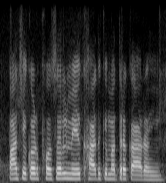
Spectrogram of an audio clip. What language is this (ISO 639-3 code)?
bho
